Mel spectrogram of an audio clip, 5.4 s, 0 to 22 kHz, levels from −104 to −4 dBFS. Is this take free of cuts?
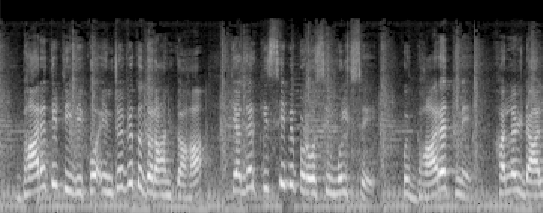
yes; 0 cuts

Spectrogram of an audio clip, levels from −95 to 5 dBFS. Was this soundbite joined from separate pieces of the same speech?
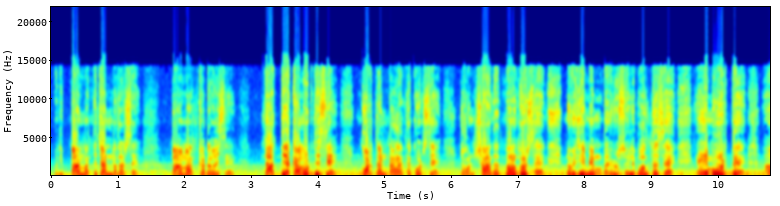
no; 0 cuts

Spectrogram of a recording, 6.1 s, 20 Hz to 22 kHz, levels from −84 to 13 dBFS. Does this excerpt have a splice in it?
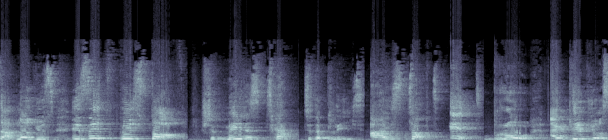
yes; 3 cuts; at 1.9 s, 3.3 s, 4.9 s

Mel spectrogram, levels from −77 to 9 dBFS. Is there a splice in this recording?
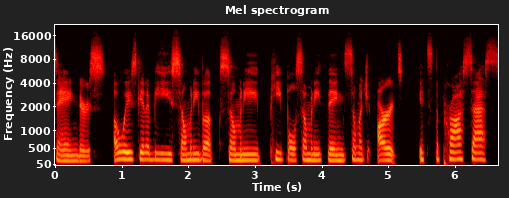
yes; 1 cut; at 5.4 s

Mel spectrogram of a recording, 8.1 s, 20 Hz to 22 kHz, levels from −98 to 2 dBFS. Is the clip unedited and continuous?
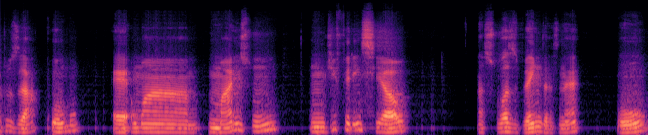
yes; 0 cuts

